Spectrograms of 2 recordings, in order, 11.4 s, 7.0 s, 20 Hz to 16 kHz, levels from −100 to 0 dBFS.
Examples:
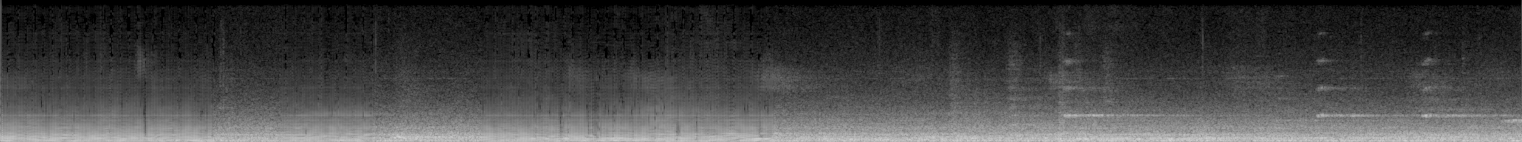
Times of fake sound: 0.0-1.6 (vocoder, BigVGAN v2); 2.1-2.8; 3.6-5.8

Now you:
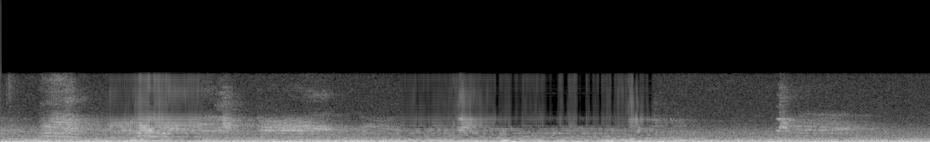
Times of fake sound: 0.8-1.5 (vocoder, BigVGAN v2); 3.0-4.9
